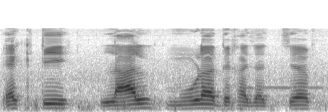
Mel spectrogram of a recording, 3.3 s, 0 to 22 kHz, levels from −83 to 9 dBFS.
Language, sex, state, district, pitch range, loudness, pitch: Bengali, male, Assam, Hailakandi, 125-145 Hz, -17 LUFS, 130 Hz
